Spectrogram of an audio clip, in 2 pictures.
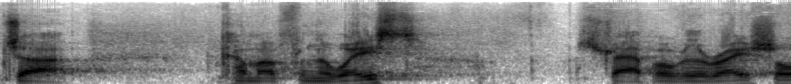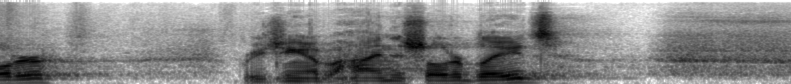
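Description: A man speaks loudly in an echoing hallway.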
